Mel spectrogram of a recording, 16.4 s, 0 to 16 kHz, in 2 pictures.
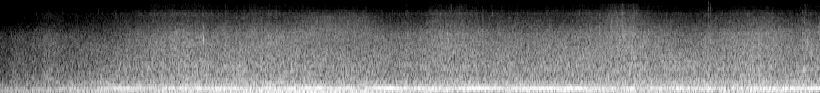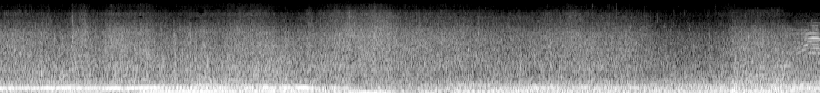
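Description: Sea-Doo GTX 170 jet ski engine running at a steady throttle, a steady hum under the rush of churning water, spray and wind on the microphone. The engine note eases off briefly a little before twelve seconds in, then picks up again.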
